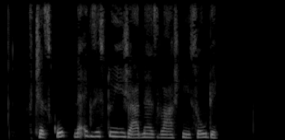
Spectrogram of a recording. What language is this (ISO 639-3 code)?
ces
